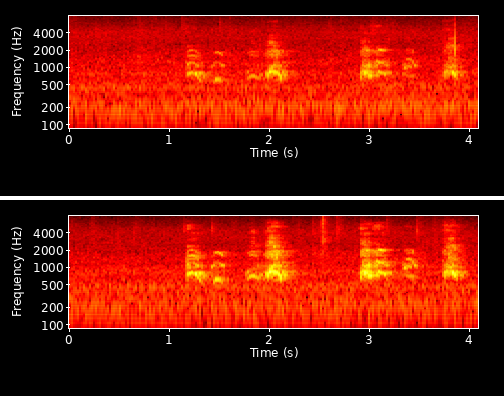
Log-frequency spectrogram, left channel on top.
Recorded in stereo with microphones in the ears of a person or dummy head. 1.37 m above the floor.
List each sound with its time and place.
1.2 s a dog barking: 60° right (ahead or behind); by 4.0 s 30° right (ahead or behind)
